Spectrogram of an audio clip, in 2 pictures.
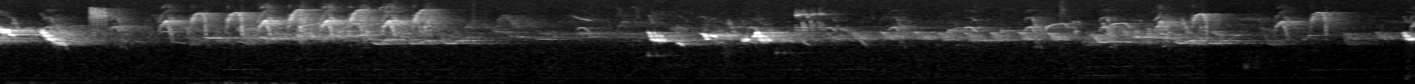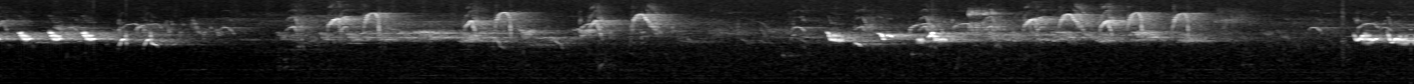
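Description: A bird singing a phrase of rapid, chattering high notes, repeated about every seven to eight seconds, five times. A faint steady low hum lies beneath.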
